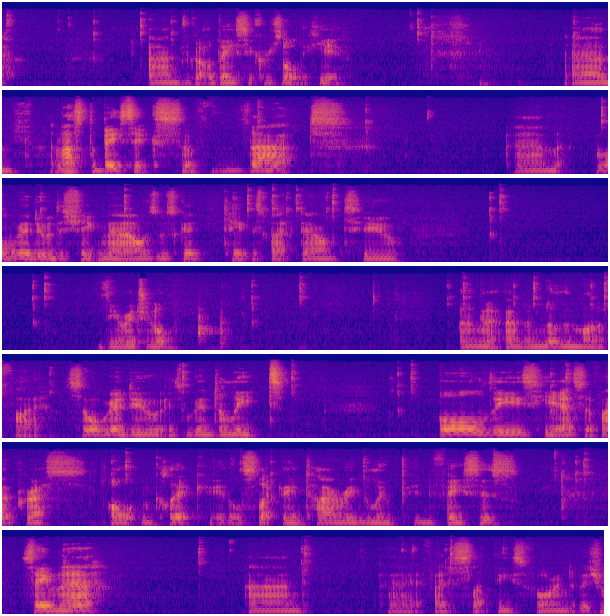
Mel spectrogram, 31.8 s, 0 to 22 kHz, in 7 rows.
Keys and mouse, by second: 0.0 Escape, 5.6 middle click, 7.4-9.7 middle drag, 10.9-15.8 middle drag, 17.0 click, 19.1 middle click, 20.3-21.8 drag, 26.4-30.6 middle drag, 30.6-31.7 drag.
